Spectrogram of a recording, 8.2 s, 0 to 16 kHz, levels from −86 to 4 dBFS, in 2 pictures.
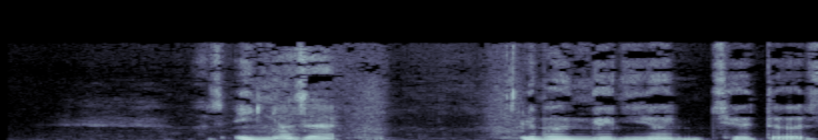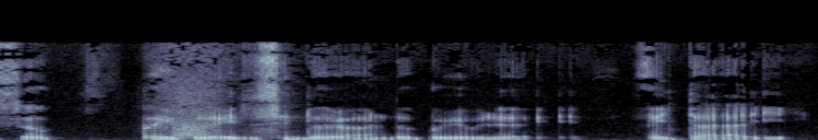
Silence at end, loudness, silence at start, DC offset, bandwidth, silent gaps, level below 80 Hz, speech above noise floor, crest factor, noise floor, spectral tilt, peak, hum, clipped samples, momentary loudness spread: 0.15 s; -22 LUFS; 0.45 s; under 0.1%; 11.5 kHz; none; -58 dBFS; 28 dB; 20 dB; -51 dBFS; -4.5 dB/octave; -4 dBFS; none; under 0.1%; 16 LU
